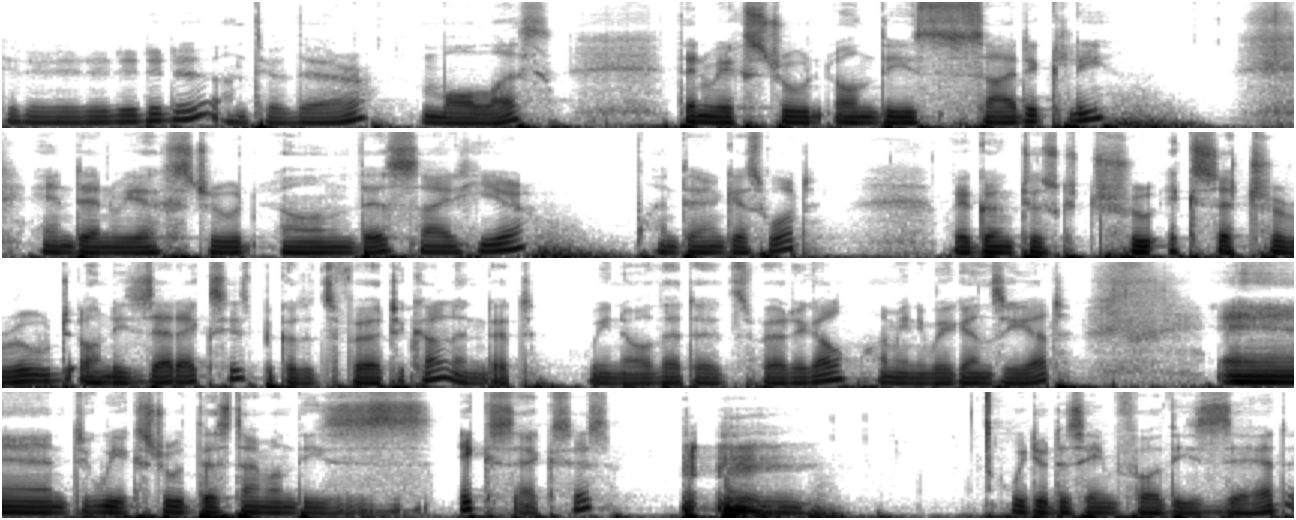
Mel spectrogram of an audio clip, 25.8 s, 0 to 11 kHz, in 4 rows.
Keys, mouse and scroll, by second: 4.7 e, 6.6-6.9 scroll up 3, 6.9 shift+middle click, 8.2 e, 10.4-11.6 scroll down 5, 10.9 shift+middle click, 11.6 shift+middle click, 12.5 e, 17.2-17.5 scroll up 3, 17.5 shift+middle click, 18.0-18.4 scroll up 3, 18.4 shift+middle click, 19.6 e, 22.5 scroll down 3, 22.7 shift+middle click, 23.2 scroll down 2, 23.5 shift+middle click, 24.1 e.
